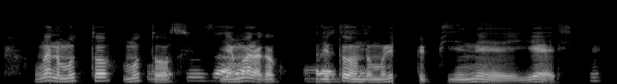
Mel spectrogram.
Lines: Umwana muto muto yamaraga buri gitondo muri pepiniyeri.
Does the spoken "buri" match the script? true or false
false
